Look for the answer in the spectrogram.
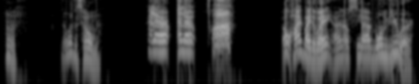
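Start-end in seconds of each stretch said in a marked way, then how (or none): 2.2-3.5 high squawky parrot greeting. Acted. Parrot greeting the visitors, high squawking parrot voice. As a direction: chirp it out like a talking parrot, then squawk. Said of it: "Hey, it's Polly".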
